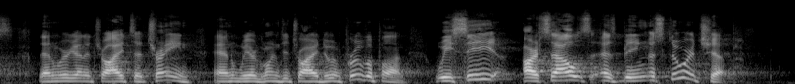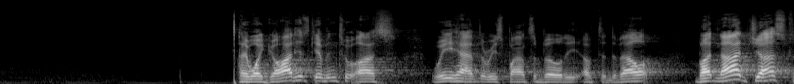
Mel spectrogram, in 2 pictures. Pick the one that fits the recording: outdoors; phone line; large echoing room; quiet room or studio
large echoing room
